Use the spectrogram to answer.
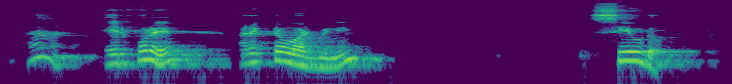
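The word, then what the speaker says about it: pseudo: হ্যাঁ, এরপরে আরেকটা ওয়ার্ড মিনিং সিউডো। শব্দটা পি দিয়ে শুরু হলেও এর উচ্চারণটা হয় সিউডো। সিউডো।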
